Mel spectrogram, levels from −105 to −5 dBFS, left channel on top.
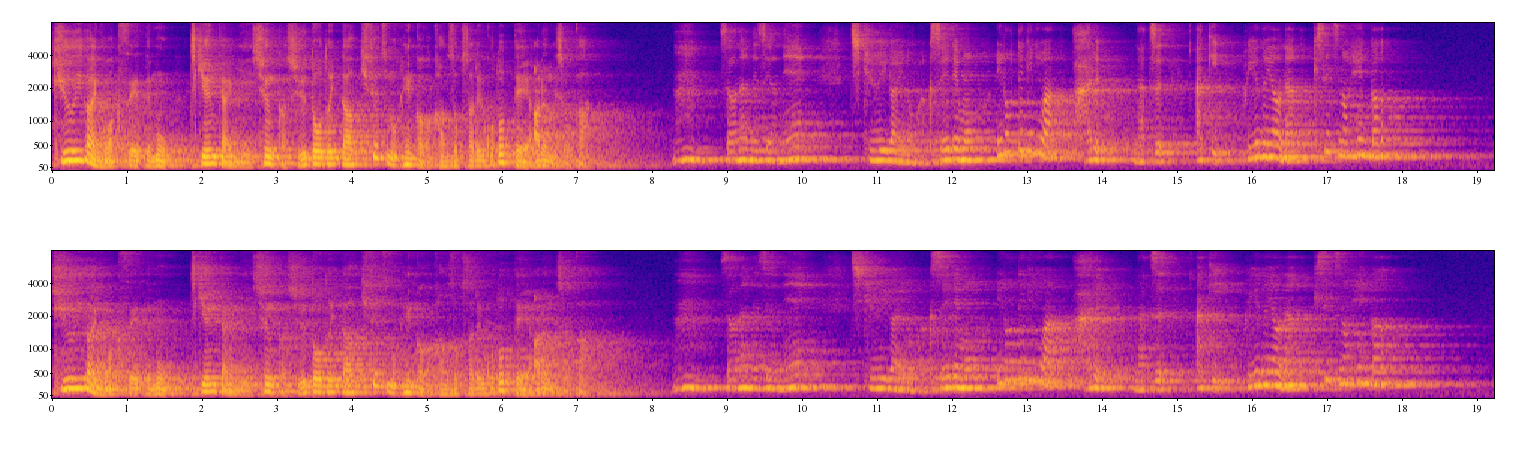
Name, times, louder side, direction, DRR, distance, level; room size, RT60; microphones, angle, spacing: voice 1, 0.0-1.5 1.8-7.2, left 3 dB, 40° left, 6 dB, 0.4 m, -21 dB
voice 2, 8.3-10.1 10.4-12.3 12.6-14.0 14.4-14.8 15.2-15.6 15.9-17.7, left 1 dB, 90° left, 3 dB, 1.1 m, -26 dB
11.5 x 8.8 x 4.4 m, 2.6 s
head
